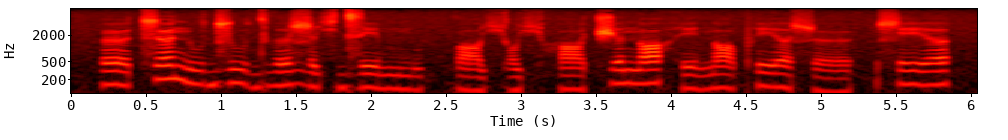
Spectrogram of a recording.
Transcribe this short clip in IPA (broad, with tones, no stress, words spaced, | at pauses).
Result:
œ˧ t͡sœ˦ nu˧d͡zu˦˨ dʱə˨˦ɮə˨ç d͡ze˧mːu˨kːɒ˨çɔ˨ç hɒ˨t͡ʃə˦nɒ˦ he˨nɒ˧pʰe˦˨ɐ̯ɬœ˨ | ɬe˧ɐ̯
